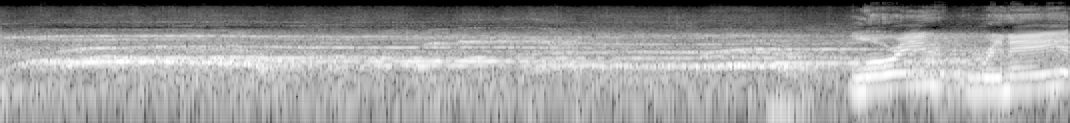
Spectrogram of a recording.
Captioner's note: attendees cheering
